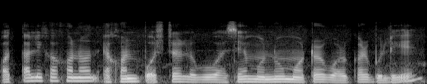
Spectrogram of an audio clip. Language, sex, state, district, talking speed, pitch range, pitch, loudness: Assamese, male, Assam, Kamrup Metropolitan, 125 wpm, 110-140 Hz, 115 Hz, -16 LUFS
